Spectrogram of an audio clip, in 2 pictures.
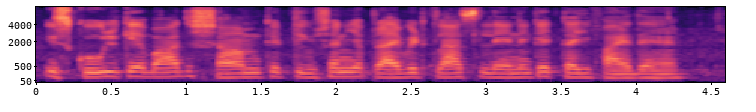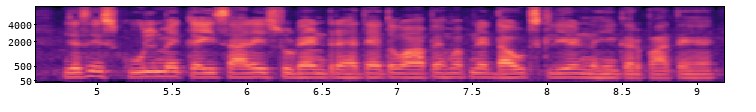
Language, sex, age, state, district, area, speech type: Urdu, male, 18-30, Delhi, North West Delhi, urban, spontaneous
